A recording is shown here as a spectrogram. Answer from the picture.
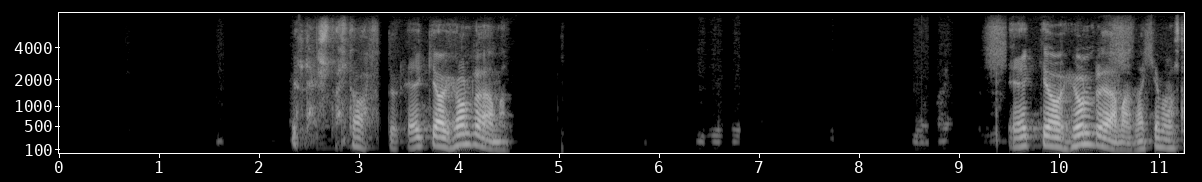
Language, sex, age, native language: Icelandic, female, 30-39, Icelandic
